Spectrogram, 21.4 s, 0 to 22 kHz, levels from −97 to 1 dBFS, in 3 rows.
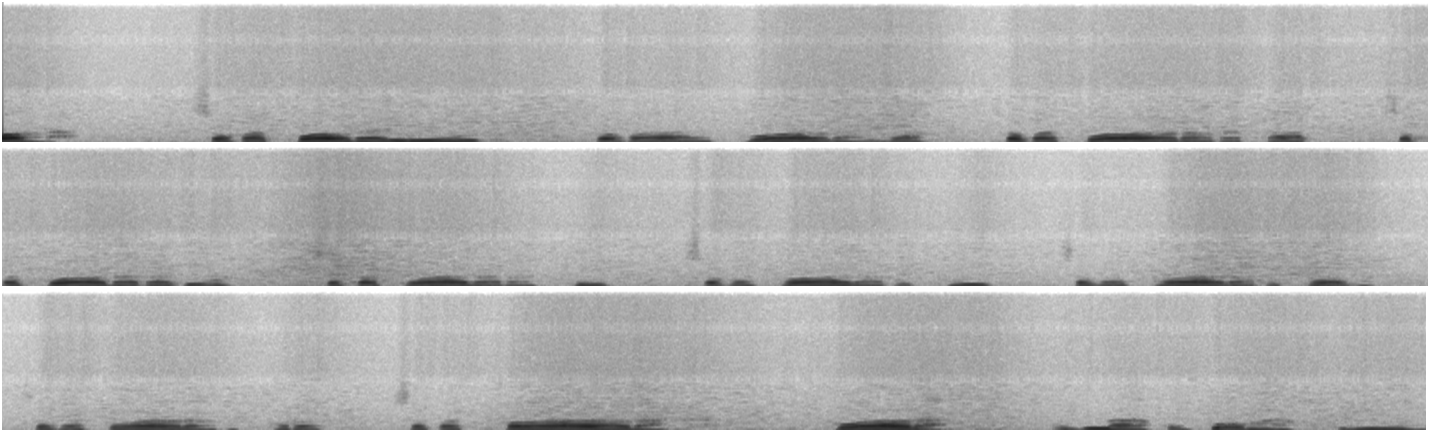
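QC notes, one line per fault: Throughout: noise suppressor artifacts. The room noise, sitting about 16 dB below the speech, is pulled down by about 16 dB in the gaps and comes back up whenever speech is present, so the background pumps in step with the talking. Unlike clipped speech, the damage here lies in the residual noise and overall tone rather than in missing syllables.
0.2 to 1.49 s, 2.98 to 16.79 s and 17.78 to 21.36 s: speech cut by the noise suppressor. The suppressor mistook parts of the speech for noise and turned them down along with the background, by up to about 10 dB in the first span, about 18 dB in the second and about 17 dB in the third. Soft consonants and word endings come out swallowed or faint. Roughly 200 ms is affected in the first span, around a second and a half in the long middle stretch, and about 200 ms in the last. Unlike the steady pumping of the background, these are short dropouts in the speech itself.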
